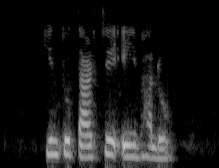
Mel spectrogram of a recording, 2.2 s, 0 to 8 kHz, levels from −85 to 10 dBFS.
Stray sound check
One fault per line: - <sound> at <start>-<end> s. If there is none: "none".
none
